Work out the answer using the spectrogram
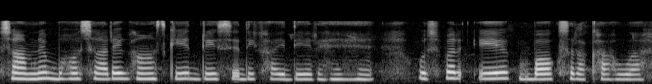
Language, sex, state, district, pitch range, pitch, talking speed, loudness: Hindi, female, Jharkhand, Palamu, 240-265 Hz, 250 Hz, 155 wpm, -17 LUFS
